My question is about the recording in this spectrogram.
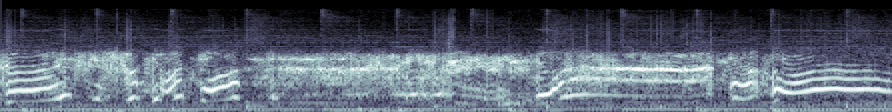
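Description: A racing driver screaming and sobbing with joy over team radio after winning, in long wavering wails, his voice thin and narrow as it comes through the radio. Music plays underneath.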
